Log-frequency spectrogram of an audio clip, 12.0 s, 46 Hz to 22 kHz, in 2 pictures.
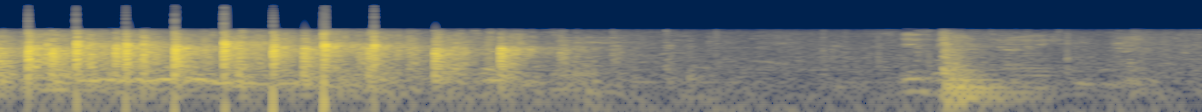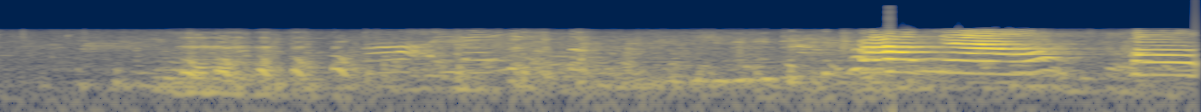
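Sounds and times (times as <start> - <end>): people talking quietly: 2.4 - 12.0.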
